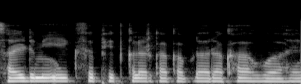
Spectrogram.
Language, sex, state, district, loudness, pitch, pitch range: Hindi, male, Chhattisgarh, Raipur, -14 LUFS, 145 Hz, 145-155 Hz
